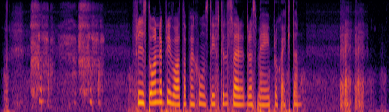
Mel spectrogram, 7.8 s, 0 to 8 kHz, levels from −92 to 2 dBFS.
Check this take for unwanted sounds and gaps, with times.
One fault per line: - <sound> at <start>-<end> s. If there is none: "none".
- laugh at 0.6-2.1 s
- laugh at 6.8-7.3 s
